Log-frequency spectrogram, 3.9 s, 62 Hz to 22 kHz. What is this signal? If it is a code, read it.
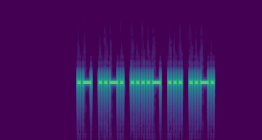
Morse code, heard as a keyed tone, about 30 wpm, 700 Hz. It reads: AF4SF
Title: USA Call Signs - 5 Characters - 2x Character Spacing - 30wpm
